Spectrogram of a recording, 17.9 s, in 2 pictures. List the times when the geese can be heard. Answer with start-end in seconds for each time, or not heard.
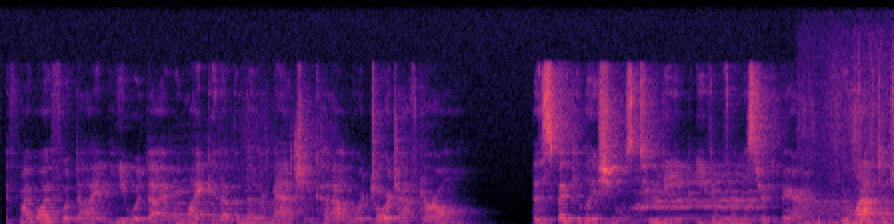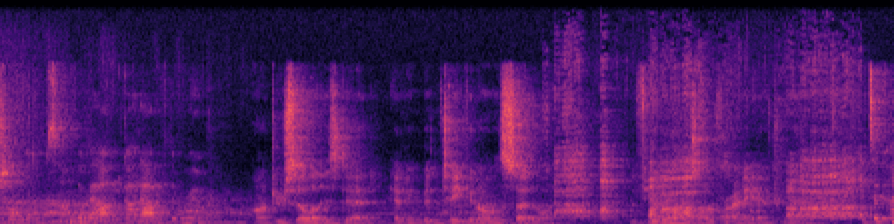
14.3-17.6.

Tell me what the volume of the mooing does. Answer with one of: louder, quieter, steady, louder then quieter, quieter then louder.
louder then quieter.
